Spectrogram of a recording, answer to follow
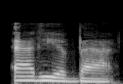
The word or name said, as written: adiabat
